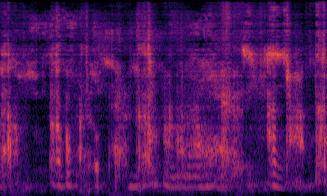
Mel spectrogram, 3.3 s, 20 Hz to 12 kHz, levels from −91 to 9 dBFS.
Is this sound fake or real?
fake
